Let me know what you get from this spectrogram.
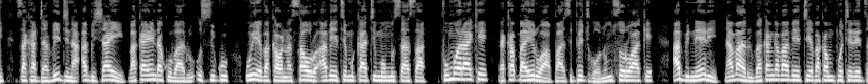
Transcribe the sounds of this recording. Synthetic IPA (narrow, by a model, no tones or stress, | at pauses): sakadʱavidʱinaʔabʱiʃaiʋakae̞ndakuʋar̤wiʔusik̬uː | je̞ʋakaonasauɾo̞aʋe̞te̞mukatimo̞musaːsa | p͡fumo̞ɾake̞rakaɓairwapasipe̞d͡ʒɡo̞no̞muso̞ɾo̞waːke̞ | abʱine̞ɾinaʋar̤wiʋakaŋɡaʋaʋe̞te̞ʋakamupo̞te̞ɾe̞ːd͡za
